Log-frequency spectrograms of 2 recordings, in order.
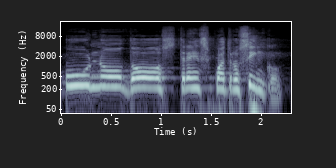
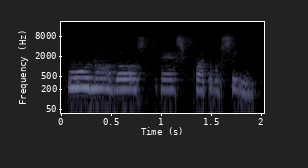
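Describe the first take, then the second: First: The voice is close and loud. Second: The voice is distant and faint. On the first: The speaker is near. "si usted está cerquita, lo escucha fuerte" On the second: The speaker has moved farther away. "si me alejo un poquito más"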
